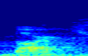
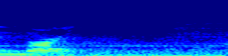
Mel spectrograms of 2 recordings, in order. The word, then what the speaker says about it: Doherty: Essa é a segunda lei da UX e se pronuncia Dort, mas a escrita é assim: Dó, Ré, Ti. Limiar de Dort.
